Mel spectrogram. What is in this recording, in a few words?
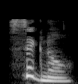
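"signal", British English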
